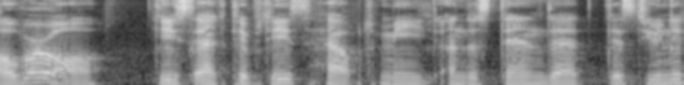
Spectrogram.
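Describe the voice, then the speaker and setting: With a Chinese accent, a man speaks at a moderate pace and medium pitch in a monotone, flat intonation, the sound dry and close with no echo and the recording very clean with a silent background. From China. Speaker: university student. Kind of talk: reflective video presentation. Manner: formal.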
